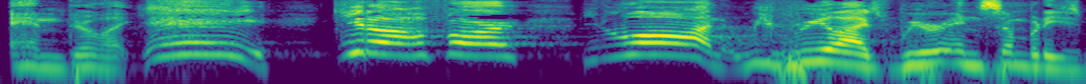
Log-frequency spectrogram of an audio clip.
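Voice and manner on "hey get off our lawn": high, slow, strained yell at trespassers; angry homeowner shouting. Retold or imitated. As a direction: bellow it like an angry neighbor. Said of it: "we hear this shouting".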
